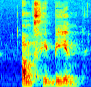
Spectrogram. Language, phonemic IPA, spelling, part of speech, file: Dutch, /ˌɑmfiˈbijə(n)/, amfibieën, noun, Nl-amfibieën.ogg
- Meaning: plural of amfibie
